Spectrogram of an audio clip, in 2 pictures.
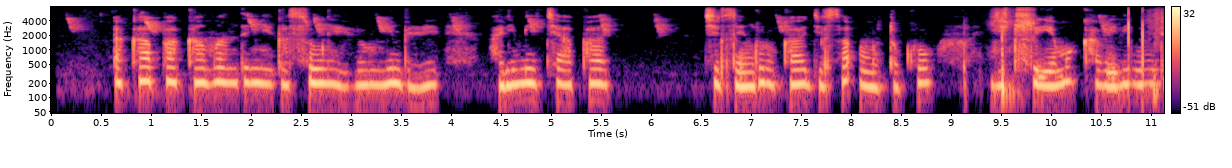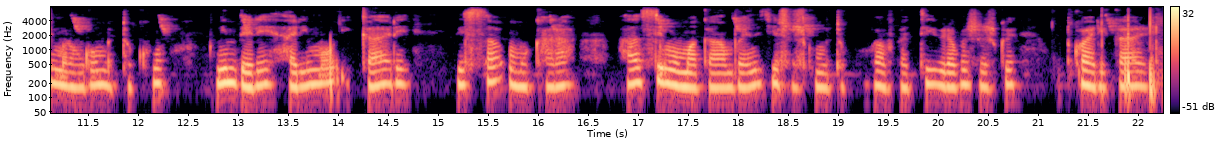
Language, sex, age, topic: Kinyarwanda, female, 18-24, government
